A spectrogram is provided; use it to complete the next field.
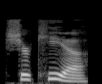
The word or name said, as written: shirkia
